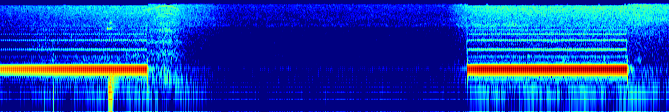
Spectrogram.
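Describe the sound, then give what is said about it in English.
A phone ringback tone sounds twice on a repeat call made because of an emergency, each steady electronic ring lasting about two seconds with a long silent gap between, unanswered, with a faint low hum underneath. “I'm gonna try him one more time, just because it's an emergency,”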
